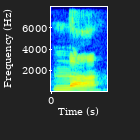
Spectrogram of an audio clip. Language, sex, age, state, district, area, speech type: Bengali, male, 45-60, West Bengal, Nadia, rural, read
